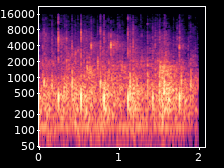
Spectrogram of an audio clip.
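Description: Audience applauding: many irregular hand claps, close together and keeping up throughout.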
